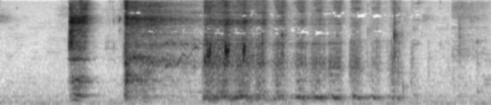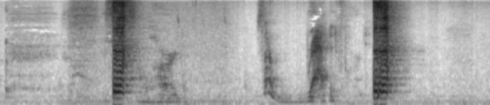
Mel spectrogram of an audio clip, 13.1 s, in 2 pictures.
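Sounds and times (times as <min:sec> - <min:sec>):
long rasping fart: 0:00.9 - 0:03.4, 0:08.0 - 0:08.7, 0:11.5 - 0:12.1.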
